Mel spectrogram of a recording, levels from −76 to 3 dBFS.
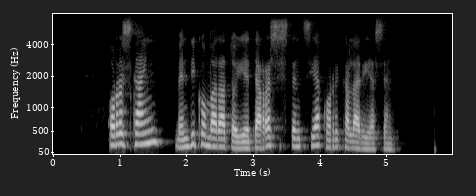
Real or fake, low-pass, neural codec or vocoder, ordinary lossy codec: real; 7.2 kHz; none; Opus, 32 kbps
